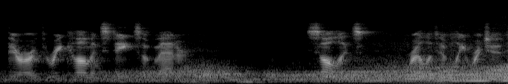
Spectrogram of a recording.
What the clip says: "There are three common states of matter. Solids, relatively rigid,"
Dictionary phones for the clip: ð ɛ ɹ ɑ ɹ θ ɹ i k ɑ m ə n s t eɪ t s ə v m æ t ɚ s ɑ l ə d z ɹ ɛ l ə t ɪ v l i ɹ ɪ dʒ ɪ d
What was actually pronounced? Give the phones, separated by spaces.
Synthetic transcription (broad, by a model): ð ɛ ɹ ɑ ɹ θ ɹ i k ɑ m ə n s t eɪ t s ə v m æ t ɚ s ɑ l ə d z ɹ ɛ l ə t ɪ v l i ɹ ɪ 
